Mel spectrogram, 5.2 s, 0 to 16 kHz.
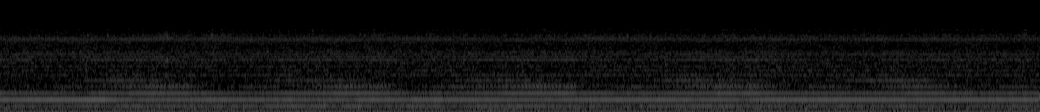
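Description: Printrbot Simple's Z-axis stepper motor running as it drives the axis 10 mm up at slow speed: a faint, steady, even-pitched whine.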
